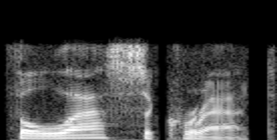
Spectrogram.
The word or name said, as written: thalassocrat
